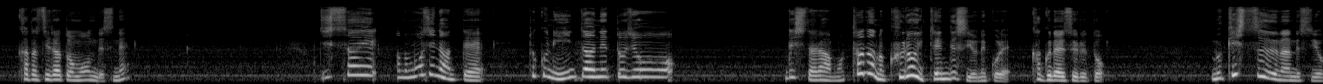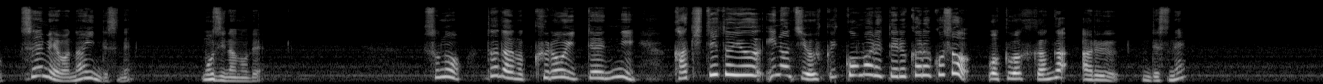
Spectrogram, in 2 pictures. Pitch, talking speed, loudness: 295 Hz, 255 characters per minute, -22 LUFS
